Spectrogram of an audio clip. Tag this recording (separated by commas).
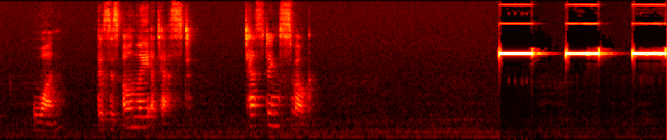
Speech, Smoke detector, Fire alarm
